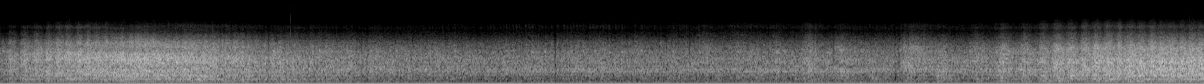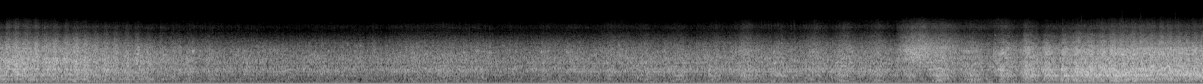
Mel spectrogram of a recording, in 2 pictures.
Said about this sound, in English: The rails were very, very greasy, and you can hear the difficulty she's having in starting.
